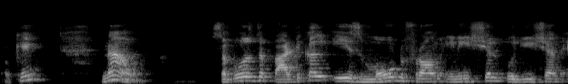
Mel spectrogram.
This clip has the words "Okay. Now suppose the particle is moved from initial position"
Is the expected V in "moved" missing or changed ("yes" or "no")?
yes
